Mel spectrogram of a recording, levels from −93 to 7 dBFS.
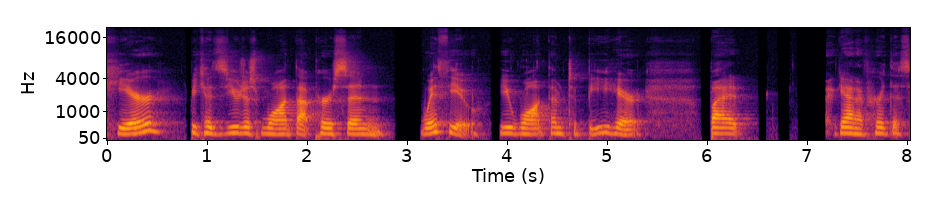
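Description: No technical faults are audible anywhere in this recording.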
